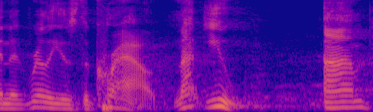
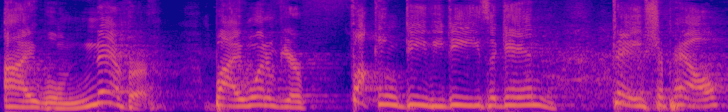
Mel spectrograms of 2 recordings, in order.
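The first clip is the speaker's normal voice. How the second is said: louder, spiteful mock rant; angry parting dig; 5 semitones higher, 3 dB louder than usual. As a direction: spit it at him on the way out. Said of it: "take one last dig at me on the way out".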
